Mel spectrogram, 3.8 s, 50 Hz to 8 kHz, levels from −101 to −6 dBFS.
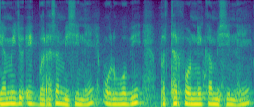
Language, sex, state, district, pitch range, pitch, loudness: Hindi, male, Arunachal Pradesh, Longding, 140-160 Hz, 145 Hz, -15 LUFS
